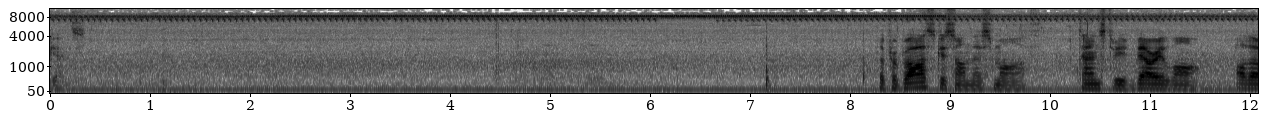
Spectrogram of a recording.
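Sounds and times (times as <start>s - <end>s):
insects trilling: 0.0s - 12.0s
low steady hum: 0.0s - 12.0s.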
